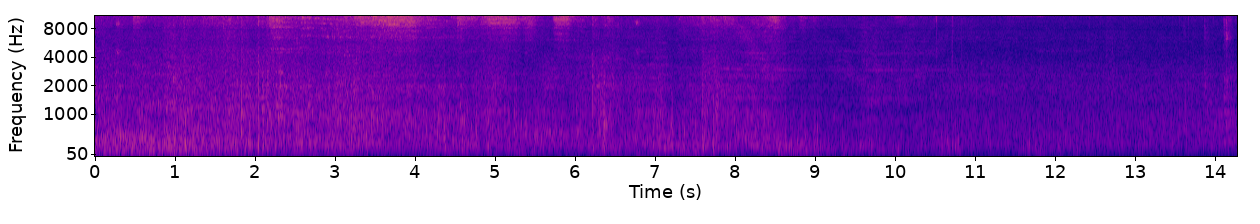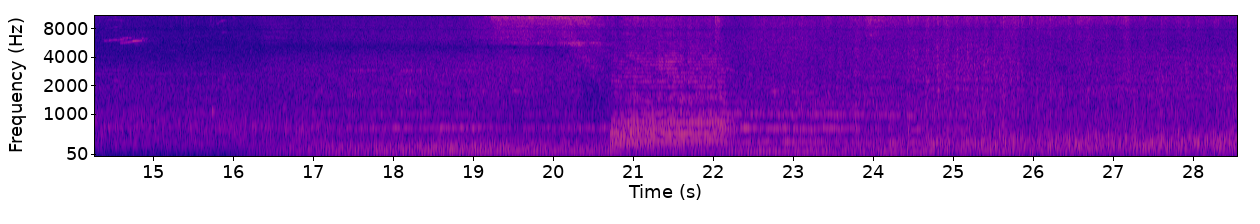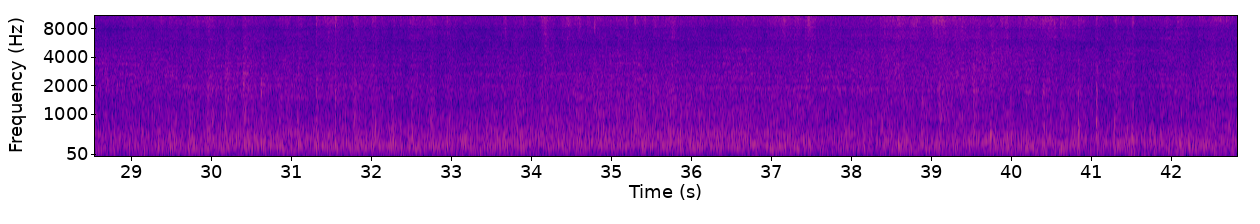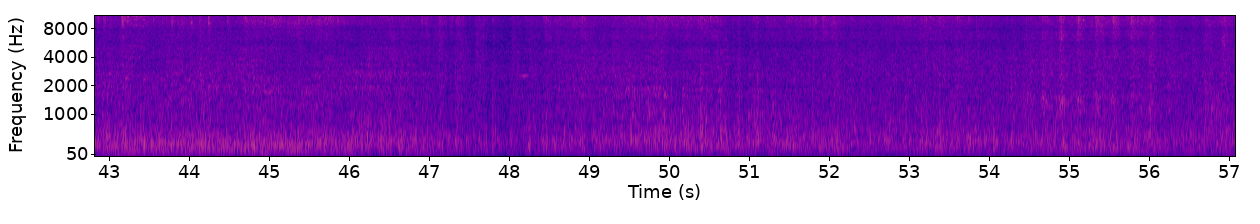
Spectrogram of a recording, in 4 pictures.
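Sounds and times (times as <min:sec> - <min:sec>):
diesel locomotive engine: 0:00.0 - 0:48.1
air horn blast: 0:17.2 - 0:25.0.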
